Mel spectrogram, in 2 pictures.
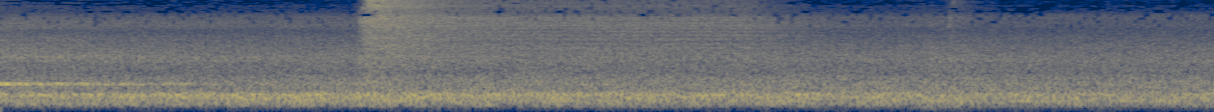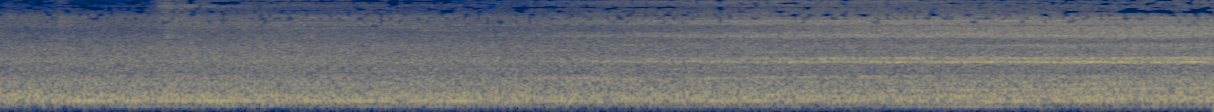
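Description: Nagoya Municipal Subway Tsurumai Line train running with a steady rumble. A short hiss comes about two seconds in, and near the end a motor whine starts to rise in pitch as the train picks up speed.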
